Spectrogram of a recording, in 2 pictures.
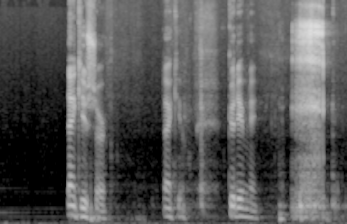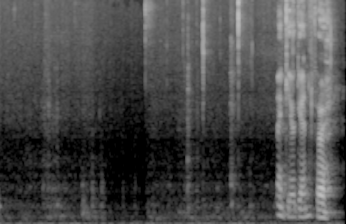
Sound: mic squeaks

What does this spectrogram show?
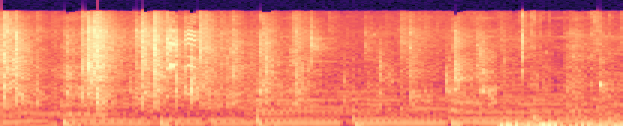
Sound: cries

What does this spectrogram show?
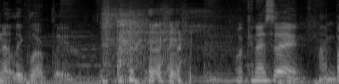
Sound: both laugh

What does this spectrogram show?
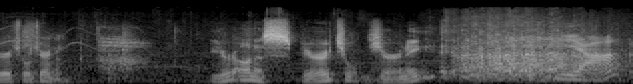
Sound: gasps

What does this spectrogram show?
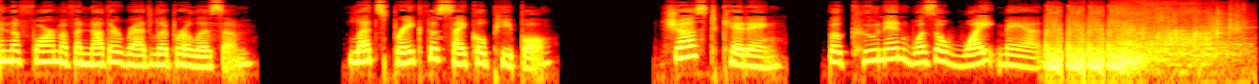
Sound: farts

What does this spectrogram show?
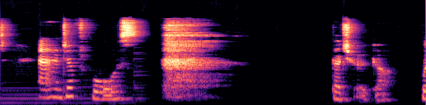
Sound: sighs

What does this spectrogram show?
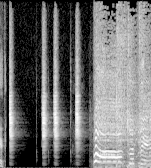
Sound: tick; tick tick, tick

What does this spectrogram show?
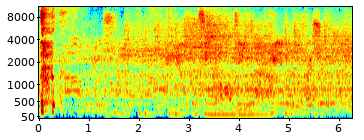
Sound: cheering

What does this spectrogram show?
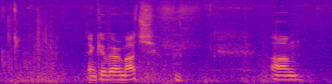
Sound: applause; with Chinese accent

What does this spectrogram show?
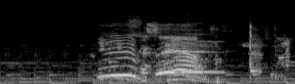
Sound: cheering

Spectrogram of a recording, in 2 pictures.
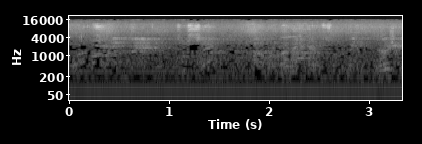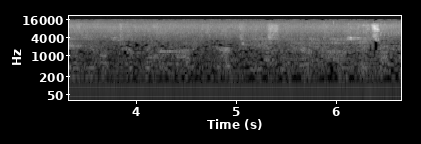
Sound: murmured discussion

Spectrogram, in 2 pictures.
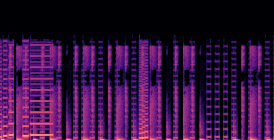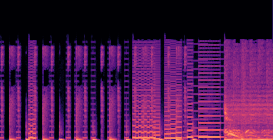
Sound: video game music; blips and beeps; drumbeat music

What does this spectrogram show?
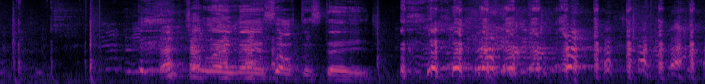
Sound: laughter

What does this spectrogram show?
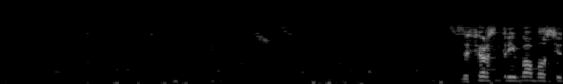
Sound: birds chirping

